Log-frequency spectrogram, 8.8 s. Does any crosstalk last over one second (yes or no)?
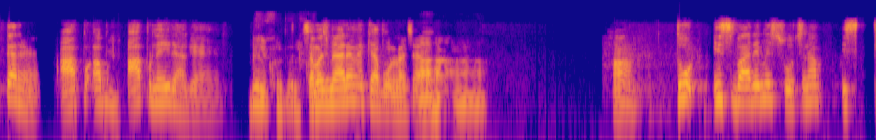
no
